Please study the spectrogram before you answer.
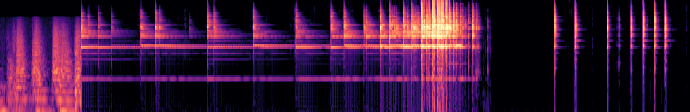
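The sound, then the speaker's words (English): A small bell rings in repeated bright dings that build to a dense, clattering rattle before cutting off. After a silent pause, a few sharp, isolated dings follow. “My bell broke!”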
